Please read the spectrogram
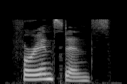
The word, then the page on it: for instance: British English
